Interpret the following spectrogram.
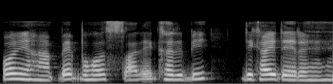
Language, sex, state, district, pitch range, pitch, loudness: Hindi, female, Uttar Pradesh, Saharanpur, 205-235 Hz, 225 Hz, -18 LUFS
